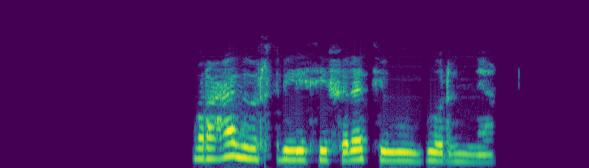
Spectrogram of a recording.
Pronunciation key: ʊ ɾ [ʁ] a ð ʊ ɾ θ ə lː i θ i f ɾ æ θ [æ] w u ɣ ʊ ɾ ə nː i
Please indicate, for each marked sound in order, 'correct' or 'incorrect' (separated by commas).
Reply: incorrect, incorrect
